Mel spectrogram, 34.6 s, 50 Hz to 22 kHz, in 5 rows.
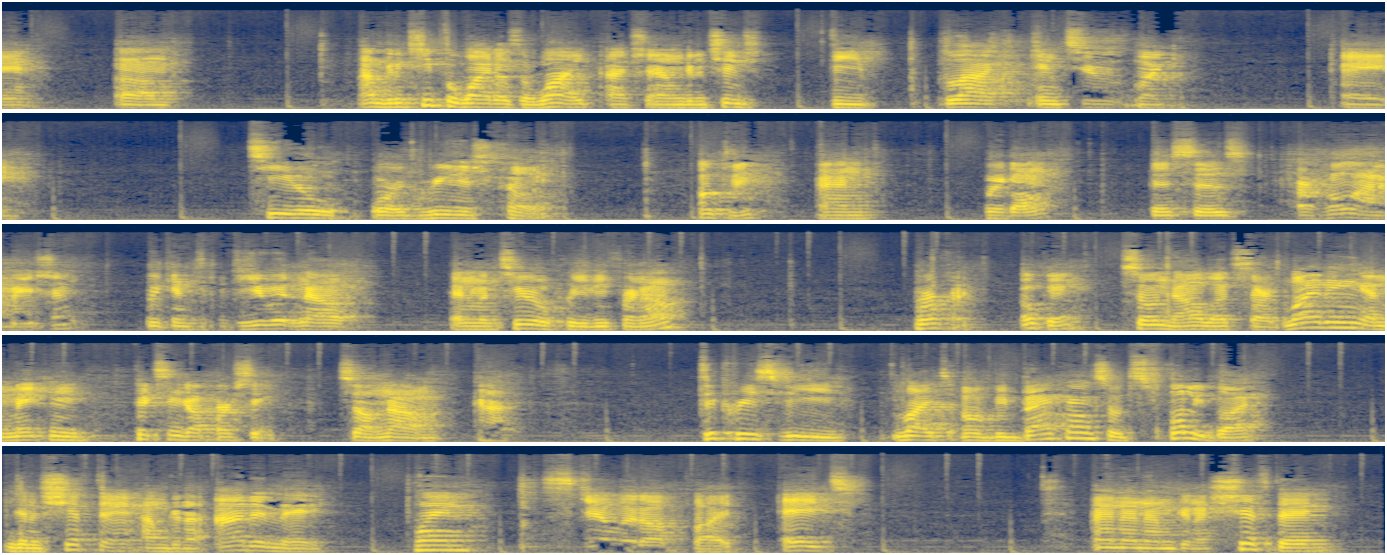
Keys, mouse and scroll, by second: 2.7-4.6 drag, 9.5-10.1 scroll down 4, 10.1 middle click, 10.4-10.8 scroll down 1, 10.8 space, 12.2-13.2 drag, 13.2-13.8 scroll down 2, 13.8 z, 14.5-15.5 scroll down 2, 15.5 space, 16.1 z, 16.6 scroll up 1, 16.8 space, 16.9-17.3 middle drag, 17.3-17.6 scroll down 7, 17.7 middle click, 18.4 c, 19.5 space, 19.9-20.5 middle drag, 20.5-21.0 scroll up 3, 21.5-22.1 scroll down 4, 24.9 click, 25.8 z, 26.1-26.4 scroll up 2, 26.4-29.7 middle drag, 29.7 shift+a, 31.0 s.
